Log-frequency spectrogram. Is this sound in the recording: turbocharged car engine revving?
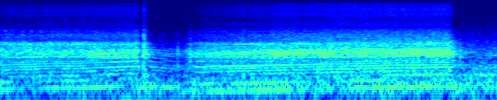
yes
